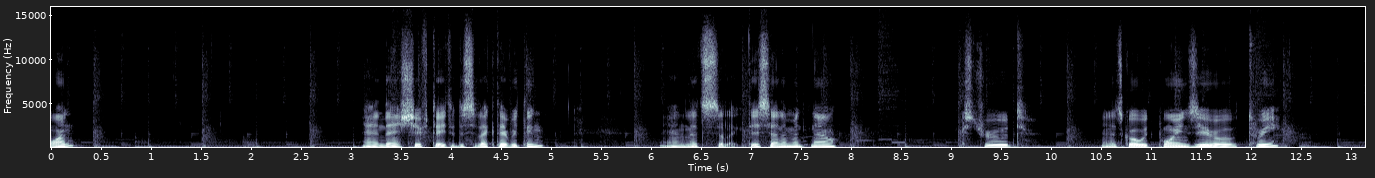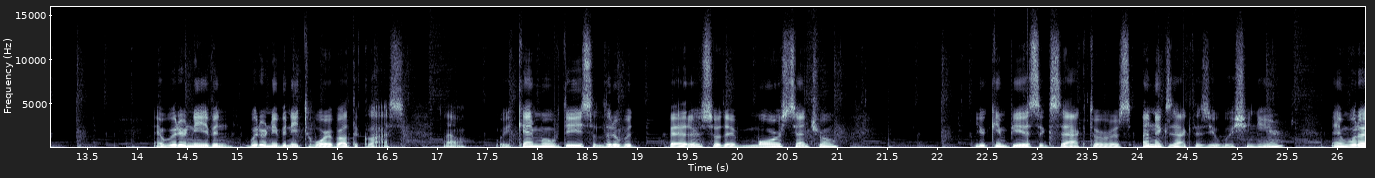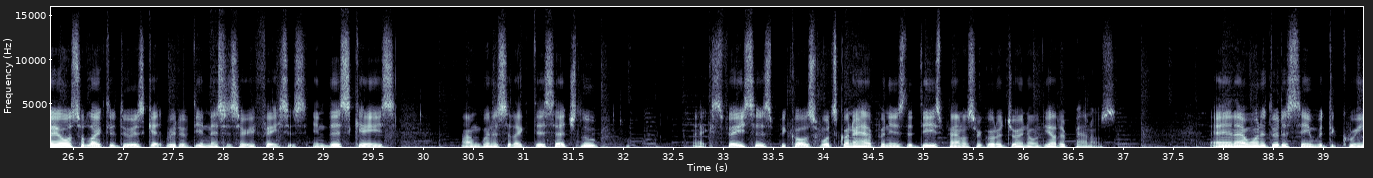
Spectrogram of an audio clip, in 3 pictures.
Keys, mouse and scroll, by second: 1.3 alt+a, 6.6 l, 8.7 e, 16.5 scroll up 1, 17.1 alt+a, 18.2 l, 19.7 click, 21.2 click, 22.2 click, 24.0 scroll down 2, 24.7 scroll up 2, 25.5-26.6 shift+middle drag, 26.6-27.1 scroll down 4, 27.1-29.0 middle drag, 29.0 3, 30.8 alt+click, 32.0-32.7 middle drag, 32.7 x, 36.3-37.4 middle drag, 37.4-38.2 scroll up 6, 38.2-39.0 shift+middle drag, 39.0-39.4 scroll up 5.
